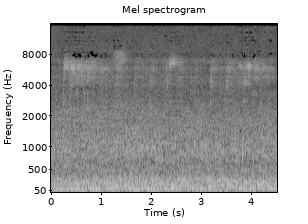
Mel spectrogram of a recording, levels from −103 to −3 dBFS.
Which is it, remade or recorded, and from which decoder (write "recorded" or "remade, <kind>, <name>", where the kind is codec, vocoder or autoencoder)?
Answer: remade, codec, SNAC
